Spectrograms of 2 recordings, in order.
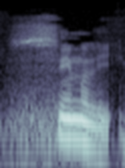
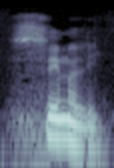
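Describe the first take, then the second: No difference in how they are said.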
